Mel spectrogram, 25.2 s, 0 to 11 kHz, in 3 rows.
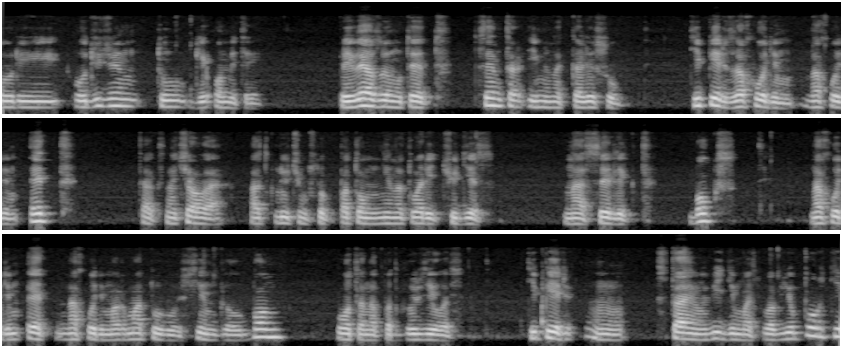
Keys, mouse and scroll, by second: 8.1 click, 12.9 click, 15.9 click, 20.6 middle click, 23.5 click.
